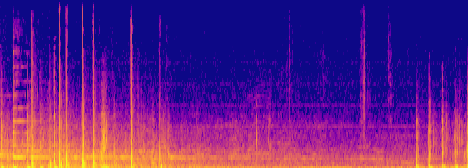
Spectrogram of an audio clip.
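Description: Starmine firework shells bursting in a rapid string of sharp bangs, thinning out about two seconds in and picking up again near the end.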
